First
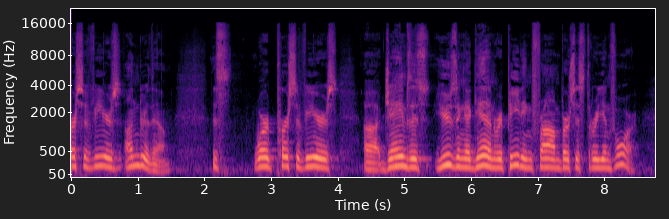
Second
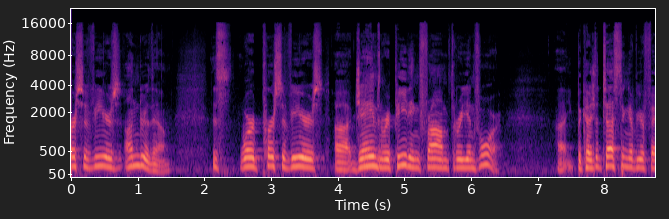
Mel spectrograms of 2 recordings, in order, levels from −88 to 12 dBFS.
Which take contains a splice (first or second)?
second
